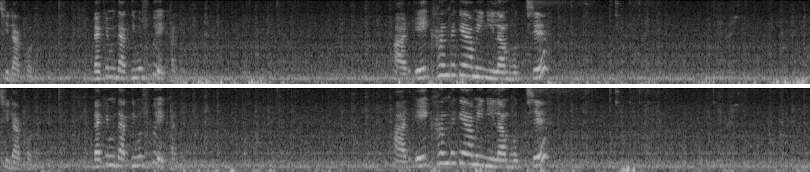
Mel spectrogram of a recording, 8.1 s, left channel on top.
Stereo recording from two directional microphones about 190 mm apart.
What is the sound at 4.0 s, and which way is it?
A woman's voice, 25° left (ahead or behind).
